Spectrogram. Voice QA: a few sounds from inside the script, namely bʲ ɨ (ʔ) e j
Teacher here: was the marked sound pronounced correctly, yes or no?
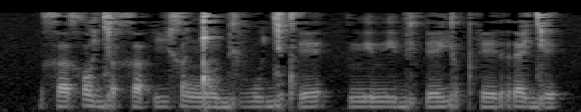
yes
